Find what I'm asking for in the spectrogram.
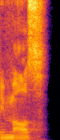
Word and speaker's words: Moz: So part of it is from when I was a kid, everybody used to nickname me Moz. M-O-Z.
